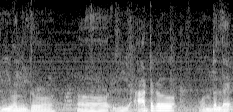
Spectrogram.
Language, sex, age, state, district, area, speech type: Kannada, male, 30-45, Karnataka, Bellary, urban, spontaneous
